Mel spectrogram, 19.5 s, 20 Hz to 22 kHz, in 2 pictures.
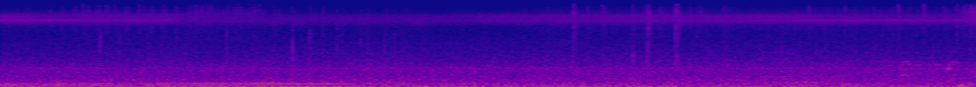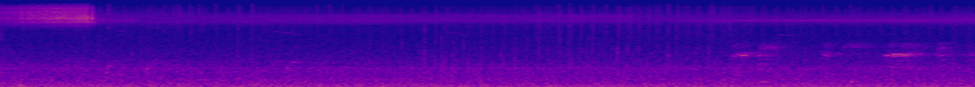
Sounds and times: Insects 0:00.0 - 0:19.5
birds 0:17.0 - 0:19.5
voice 0:17.1 - 0:19.5

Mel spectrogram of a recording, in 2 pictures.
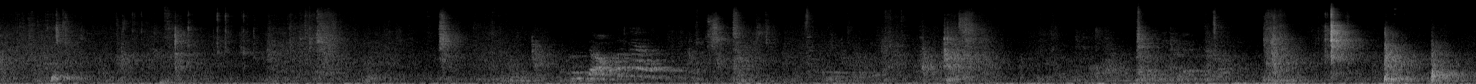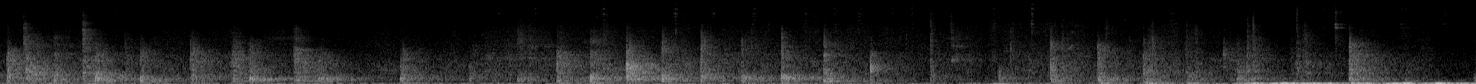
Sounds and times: tenants and hotel guests walking up and down the stairs 0:00.0 - 0:29.5

